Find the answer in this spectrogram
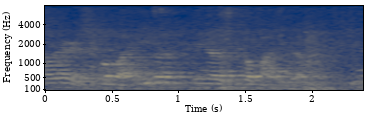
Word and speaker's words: Copaiba: Some people pronounce it Copaiba, but in Brazil they pronounce it Copaiba.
